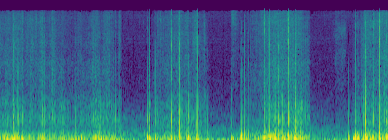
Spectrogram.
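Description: Long red nails tap and scratch in place on a grey embossed plastic placemat lying flat. The result is a dense run of dull, low-heavy taps mixed with dry, scratchy rustling, with brief quieter gaps between bursts.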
